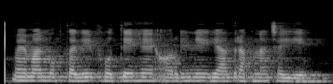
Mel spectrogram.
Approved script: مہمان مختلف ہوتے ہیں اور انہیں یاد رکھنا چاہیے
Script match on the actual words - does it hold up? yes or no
yes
